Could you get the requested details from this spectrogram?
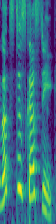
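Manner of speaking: high-pitched squeal of revulsion; mock disgust. Retelling her reaction to a crude joke, mock disgusted. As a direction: squeal it, playfully grossed out. Acted disgusted retort to coworker.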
